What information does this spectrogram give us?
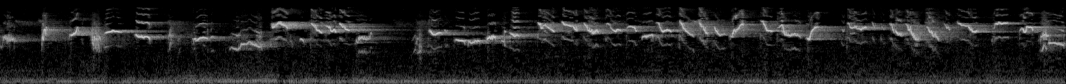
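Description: An Oriental white-eye pours out a high, rapid, rolling twitter of thin sweeping notes in long unbroken bursts, with short pauses and no other sounds.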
